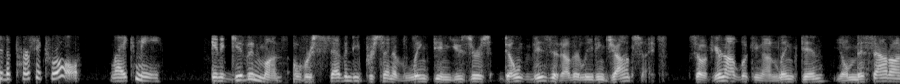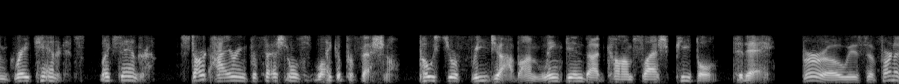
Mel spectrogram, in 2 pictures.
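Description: At 2.77 s the speech breaks up with VoIP packet loss concealed by the speech codec: about 100 ms of audio is missing, scattered across 160 ms up to 3.08 s, with no single gap longer than 40 ms. The decoder repeats its last pitch and filter shape at falling gain. Unlike a hard dropout, the gaps become a fading buzz or coloured noise rather than silence, and the voice stays thin briefly afterwards. Shorter bursts follow at 12.21 s (40 ms) and 13.83 s (80 ms), over the narrowband Speex line.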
